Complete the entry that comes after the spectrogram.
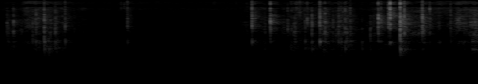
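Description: A medium, hollow white plastic cream jar with a lid and label is tapped and scratched on its lid and sides with fingertips, nails and rings. Bursts of quick, bright clicks and crinkly scratching come in clusters, with a single tap in a quiet gap before a denser run of sharp taps resumes.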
